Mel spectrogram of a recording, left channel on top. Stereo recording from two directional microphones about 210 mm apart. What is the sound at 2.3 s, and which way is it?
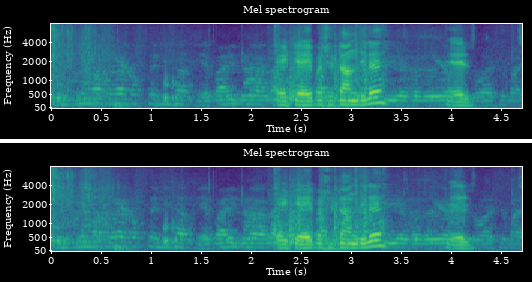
Speech, 50° left (ahead or behind).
